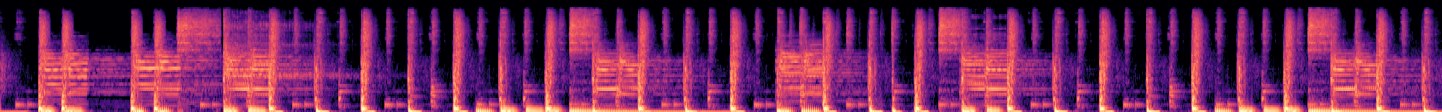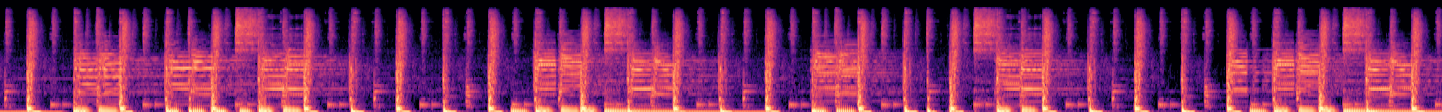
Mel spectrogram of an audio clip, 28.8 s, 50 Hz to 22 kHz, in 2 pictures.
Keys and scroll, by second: 0.9 4, 1.1 BackSpace, 1.4 Return, 2.7 0, 2.8 Return, 5.3 ctrl+z, 10.7 Escape, 24.0 Escape, 24.8 Escape, 24.9 d, 25.4 6, 25.5 Return.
